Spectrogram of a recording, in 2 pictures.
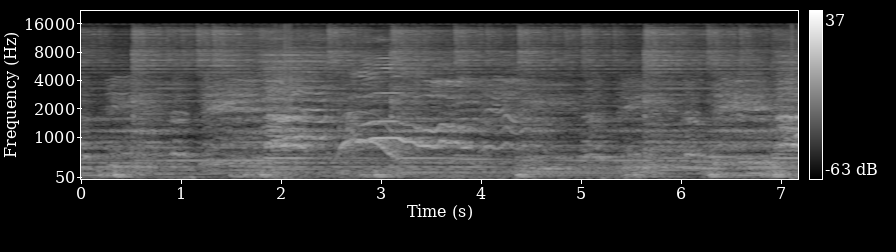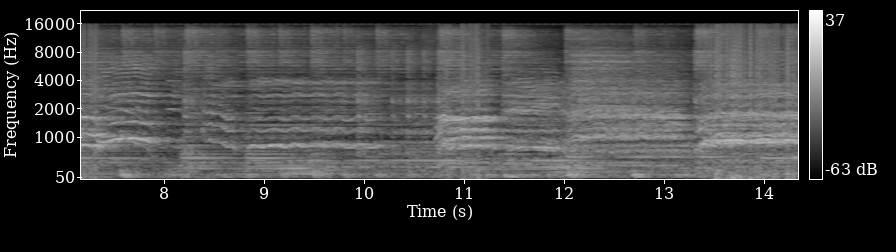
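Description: Gospel choir singing a song with instrumental accompaniment and a steady beat underneath.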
